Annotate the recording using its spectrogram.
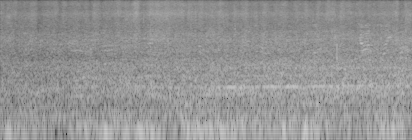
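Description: Pedestrian-street ambience with a low, fluctuating rumble of wind on the microphone and passers-by talking. A faint steady hum enters about halfway.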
